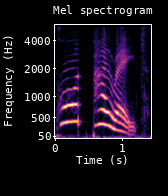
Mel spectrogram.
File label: "port pirates", announce voice; Nintendo; July 2020 Gigaleak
